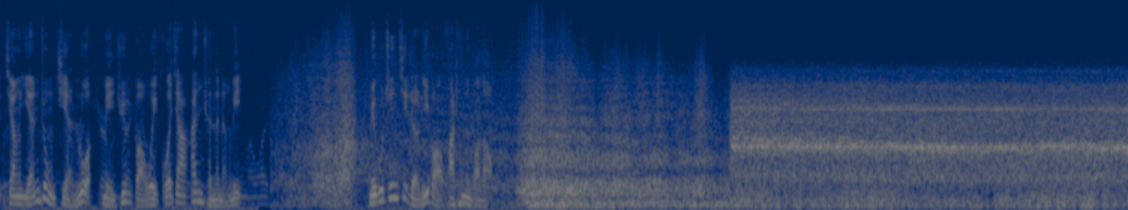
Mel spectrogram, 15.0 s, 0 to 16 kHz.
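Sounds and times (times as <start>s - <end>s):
jet afterburner roaring: 3.6s - 15.0s
jet engines whining: 3.6s - 15.0s
low rumble: 3.6s - 15.0s.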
